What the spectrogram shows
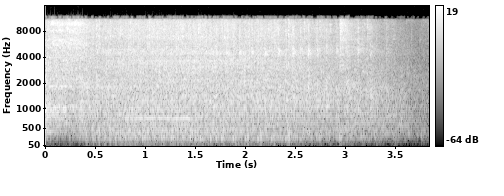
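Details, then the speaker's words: Small engine with new fuel filter runs rough and uneven, then dies; stalls when cold, won't idle until up to temperature, still finicky; cause unconfirmed. "But like I said, this one here, she's picky. She won't idle until she's like up to a certain temperature, so. Yeah, she's still finicky."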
